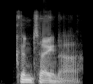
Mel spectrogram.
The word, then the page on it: container: British English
